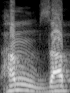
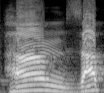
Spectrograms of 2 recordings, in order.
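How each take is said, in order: First: The vowel after the h is short. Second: The vowel after the h is long. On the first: The speaker calls it right. "हमजा पढ़ना दुरुस्त है" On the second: The speaker calls it wrong. "हा के बाद अलिफ का अजाफा करना, लंबा करके पढ़ना, खींच करके पढ़ना गलत है"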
